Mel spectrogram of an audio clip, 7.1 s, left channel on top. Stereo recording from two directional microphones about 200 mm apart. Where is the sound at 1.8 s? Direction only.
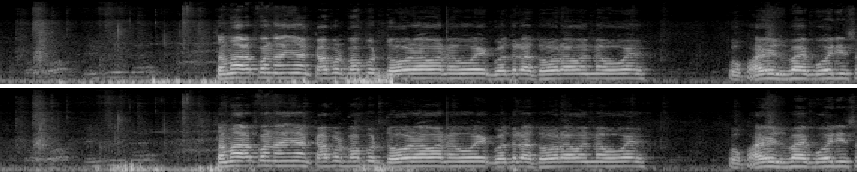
10° left (ahead or behind).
